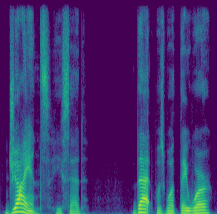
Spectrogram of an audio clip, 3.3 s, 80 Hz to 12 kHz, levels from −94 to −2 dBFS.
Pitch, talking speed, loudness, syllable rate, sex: 150 Hz, 145 wpm, -19 LUFS, 3.8 syllables/s, female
